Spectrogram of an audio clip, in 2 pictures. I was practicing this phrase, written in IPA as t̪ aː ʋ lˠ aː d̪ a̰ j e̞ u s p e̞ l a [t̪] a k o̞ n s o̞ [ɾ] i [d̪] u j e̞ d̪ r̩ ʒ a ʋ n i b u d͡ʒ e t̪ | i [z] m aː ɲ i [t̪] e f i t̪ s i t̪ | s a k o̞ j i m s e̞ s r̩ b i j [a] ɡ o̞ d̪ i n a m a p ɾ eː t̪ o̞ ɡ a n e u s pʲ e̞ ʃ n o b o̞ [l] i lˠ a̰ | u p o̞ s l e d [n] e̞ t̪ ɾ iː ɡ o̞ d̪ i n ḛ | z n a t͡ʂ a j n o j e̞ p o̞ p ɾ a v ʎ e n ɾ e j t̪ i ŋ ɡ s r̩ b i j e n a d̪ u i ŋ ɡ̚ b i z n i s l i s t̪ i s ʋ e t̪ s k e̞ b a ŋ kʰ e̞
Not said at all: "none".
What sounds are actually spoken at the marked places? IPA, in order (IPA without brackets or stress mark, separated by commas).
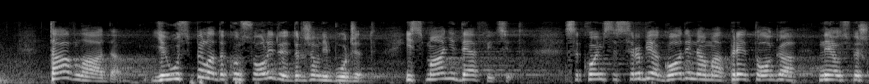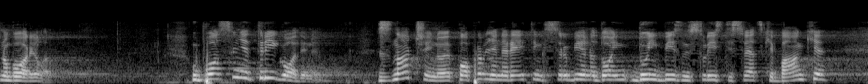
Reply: d̪, l, d̪, s, d̪, a, ɾ, ɲ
